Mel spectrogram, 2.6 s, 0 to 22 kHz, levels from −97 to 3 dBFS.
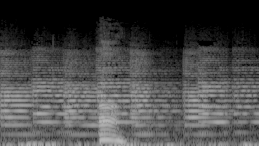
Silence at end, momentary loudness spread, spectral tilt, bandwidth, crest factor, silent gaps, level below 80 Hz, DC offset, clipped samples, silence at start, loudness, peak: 0 s; 7 LU; -5 dB/octave; 13 kHz; 20 dB; none; -46 dBFS; under 0.1%; under 0.1%; 0 s; -31 LUFS; -10 dBFS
